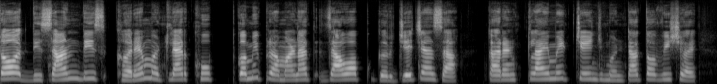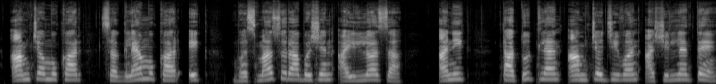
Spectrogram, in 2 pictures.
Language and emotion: Goan Konkani, neutral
